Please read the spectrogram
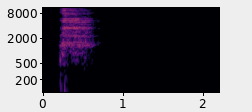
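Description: A short sigh, a breathy exhale into a close microphone, lasting about half a second and starting a fraction of a second in.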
